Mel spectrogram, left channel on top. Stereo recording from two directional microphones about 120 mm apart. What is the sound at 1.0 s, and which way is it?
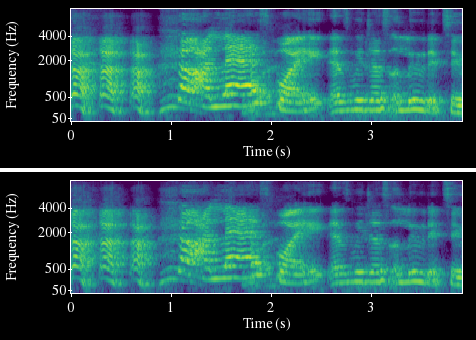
A woman's voice, 35° left (ahead or behind).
